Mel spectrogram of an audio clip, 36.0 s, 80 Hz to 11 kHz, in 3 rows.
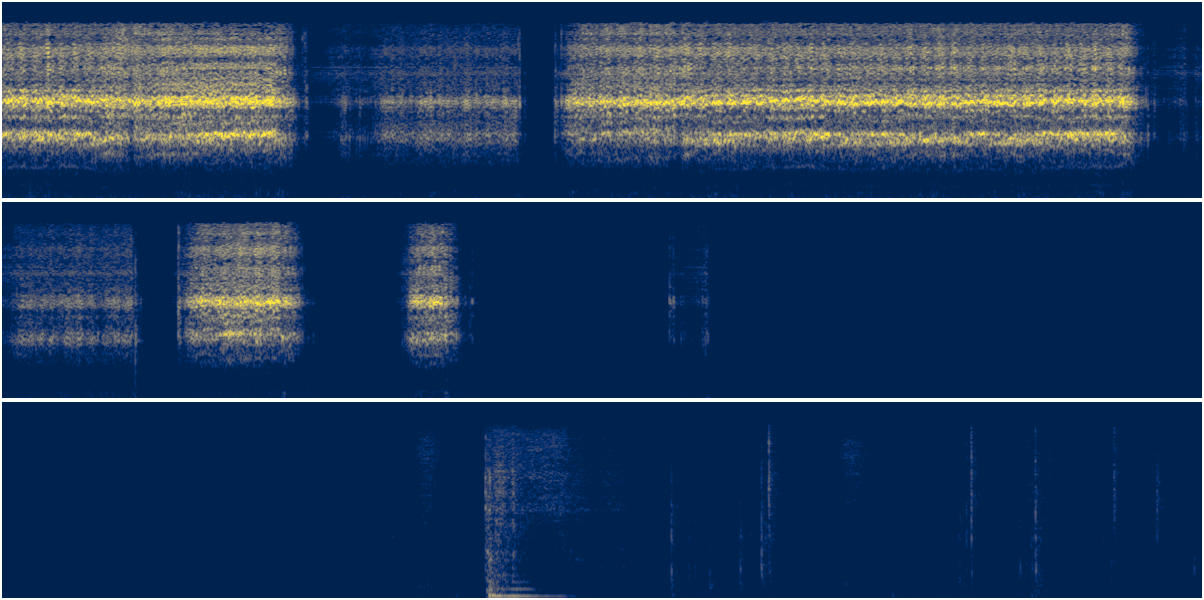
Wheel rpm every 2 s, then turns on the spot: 70, 30, 20, 60, 70, 40, 20, 20, 10, 0, 0, 0, 0, 0, 0, 0, 0, 0.
2-4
